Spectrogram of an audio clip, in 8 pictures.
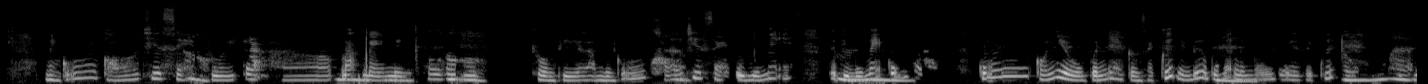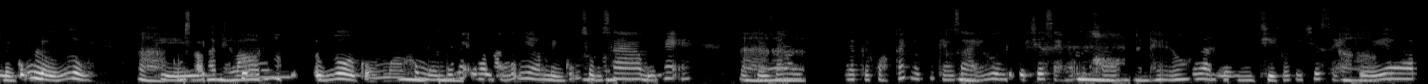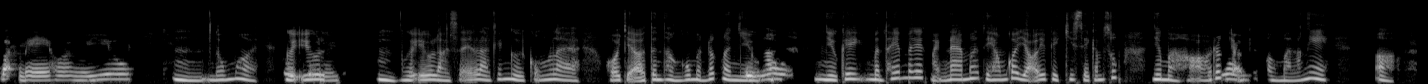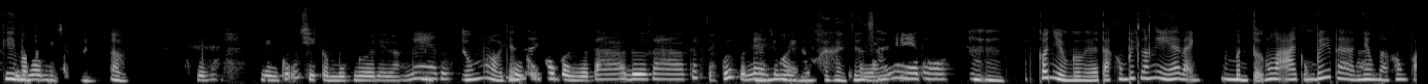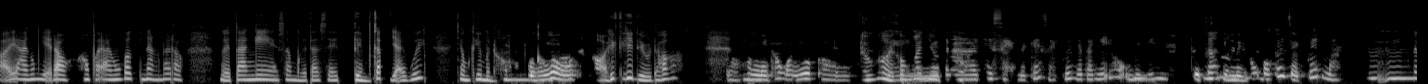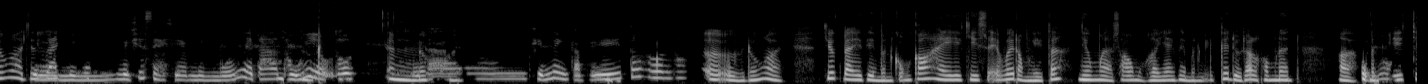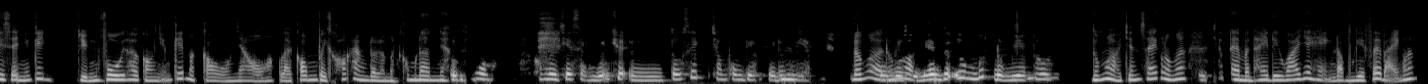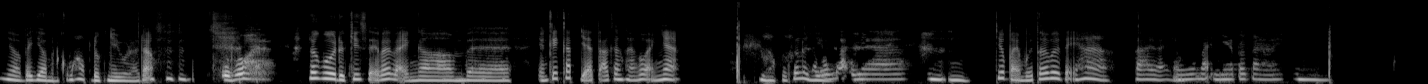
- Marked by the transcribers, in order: tapping; other background noise; distorted speech; unintelligible speech; laughing while speaking: "rồi"; laughing while speaking: "hỏi cái điều đó"; unintelligible speech; chuckle; in English: "toxic"; chuckle; chuckle; laughing while speaking: "rồi"
- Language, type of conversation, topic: Vietnamese, unstructured, Bạn thường làm gì khi cảm thấy căng thẳng?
